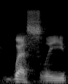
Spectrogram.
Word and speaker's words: Wisely: The Seventh Curse, in particular, was the first in a series of gonzo adaptations of the Wisely novels, sometimes pronounced Wesley, but they always spelled it Wisely, a w i s e l y.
